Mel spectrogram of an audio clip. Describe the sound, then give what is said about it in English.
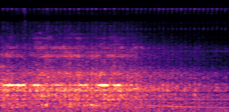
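An Ullr Pad bed cooling pad running in silent mode gives off a steady, quiet motor hum with a soft airy fan wash beneath it, unbroken and even throughout, with no talking. “And you almost hear more of just like the hum of it than the fan.”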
